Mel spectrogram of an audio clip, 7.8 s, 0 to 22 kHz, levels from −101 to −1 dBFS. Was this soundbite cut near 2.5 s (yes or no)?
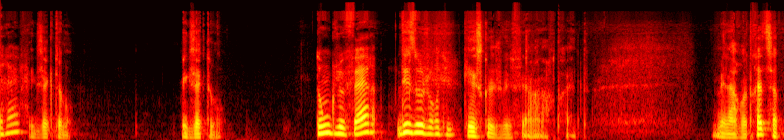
no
